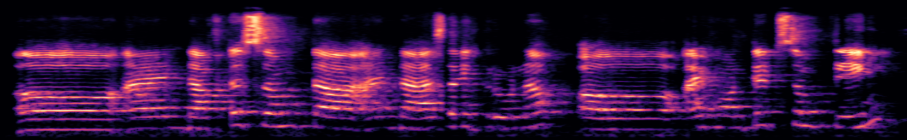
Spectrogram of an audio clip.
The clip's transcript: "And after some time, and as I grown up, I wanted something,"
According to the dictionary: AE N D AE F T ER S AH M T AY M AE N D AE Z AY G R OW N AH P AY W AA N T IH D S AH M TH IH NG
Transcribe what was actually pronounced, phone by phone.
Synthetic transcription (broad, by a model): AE N D AE F T ER S AH M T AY AE N D AE Z AY G R OW N AH P AY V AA N T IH D S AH M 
